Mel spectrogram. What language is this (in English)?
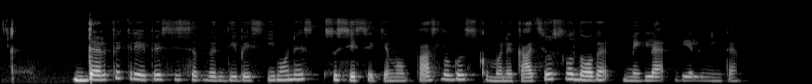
Lithuanian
